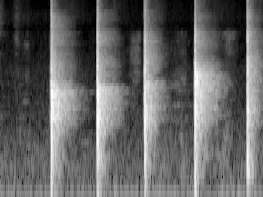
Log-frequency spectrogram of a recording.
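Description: One person clapping alone, five sharp separate claps spaced about half a second apart in a quiet room.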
